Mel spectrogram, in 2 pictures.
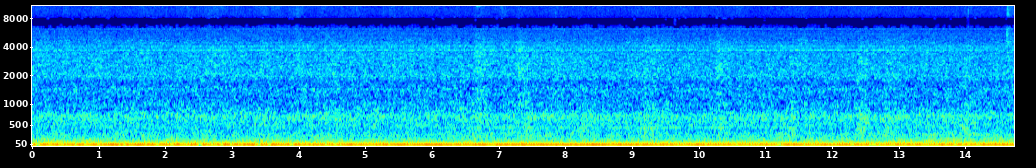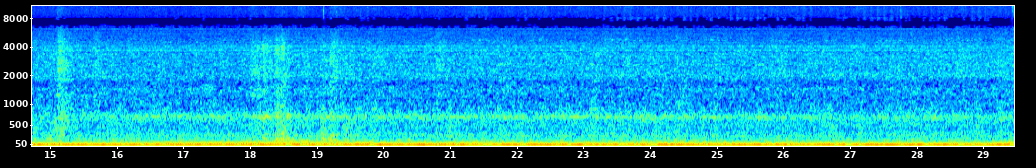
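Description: Steady low rumble of an MBTA commuter rail train running at speed, heard from inside a passenger coach. A faint steady whine joins the rumble about two-thirds of the way in.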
